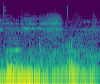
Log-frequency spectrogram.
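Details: Sleeping female dog described as snoring hardcore loud: low, rough, deep fluttering rumbling.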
